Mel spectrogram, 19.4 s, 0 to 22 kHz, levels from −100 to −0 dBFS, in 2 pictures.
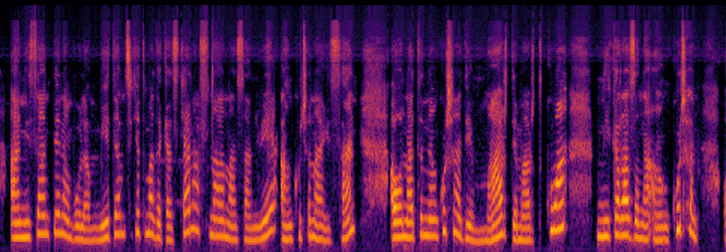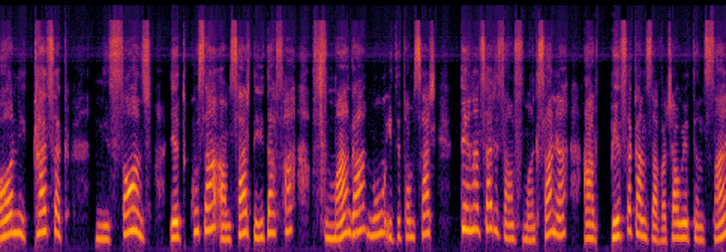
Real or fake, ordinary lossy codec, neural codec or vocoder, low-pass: fake; Opus, 32 kbps; vocoder, 44.1 kHz, 128 mel bands every 512 samples, BigVGAN v2; 19.8 kHz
